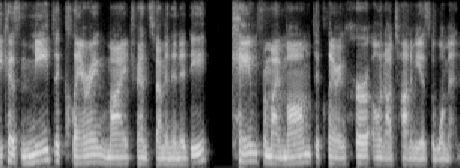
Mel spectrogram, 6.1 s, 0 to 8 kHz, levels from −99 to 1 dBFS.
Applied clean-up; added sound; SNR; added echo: none; none; none; none.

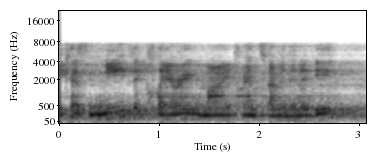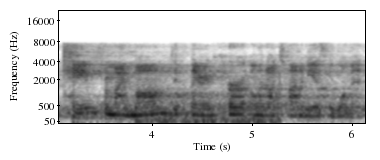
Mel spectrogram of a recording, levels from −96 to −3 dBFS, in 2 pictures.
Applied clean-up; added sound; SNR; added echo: none; Wind; 12 dB; reverberation time 2.7 s.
